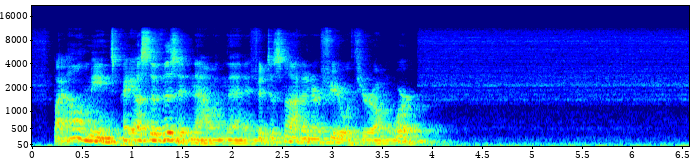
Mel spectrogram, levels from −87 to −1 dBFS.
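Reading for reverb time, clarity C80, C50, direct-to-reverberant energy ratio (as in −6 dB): 0.70 s, 11.0 dB, 7.5 dB, −2.5 dB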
